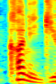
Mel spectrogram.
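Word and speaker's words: 可児: まあ、つまりドラゴンズの、こう、まあ、フランチャイズエリアに近いところっていうことになりますが、帝京大カニ、岐阜のカニですね。あの、加納のカに、児童の字でカニって読むんですけども、こちら出身の高校生のピッチャー。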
